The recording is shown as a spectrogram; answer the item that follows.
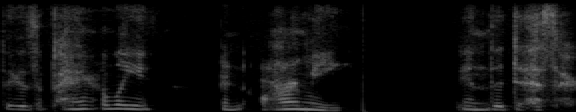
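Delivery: confiding, conspiratorial, secretive stage whisper. A character passes along what she has heard: whispering. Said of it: "and she's whispering at this point".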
